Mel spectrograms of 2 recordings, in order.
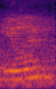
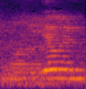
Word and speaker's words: uilleann: So, quick aside, they're called uilleann pipes because you play them with your elbow, which is, in Irish, the word for uilleann is elbow.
